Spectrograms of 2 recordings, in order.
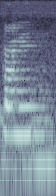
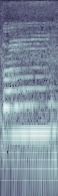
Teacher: जब बिंदु आप बोलोगे बेटा अनुस्वर में बोलोगे तो आपका होता है अनुस्वर में प्रयोग, जैसे कंग, मुंह खुले नहीं तो मुंह से बिल्कुल कम जोर और नाक से कंग, नाक में ज्यादा जोर पड़ रहा है तो नाक में अधिक जोर लगता है और मुंह में कम।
